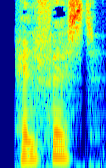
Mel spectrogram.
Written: halvfast

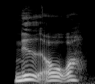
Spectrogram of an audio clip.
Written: nedover

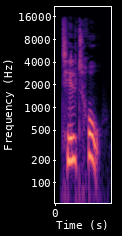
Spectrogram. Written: tiltro

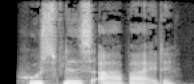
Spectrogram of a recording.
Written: husflidsarbejde

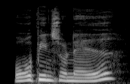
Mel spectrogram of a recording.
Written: robinsonade

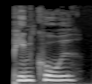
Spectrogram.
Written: pinkode

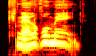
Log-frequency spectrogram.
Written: knaldroman

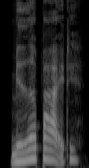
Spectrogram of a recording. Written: medarbejde

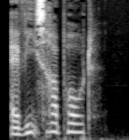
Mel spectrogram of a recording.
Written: avisrapport

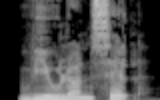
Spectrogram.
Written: VIOLONCELLEN

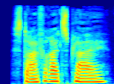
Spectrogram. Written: strafferetspleje

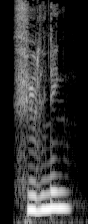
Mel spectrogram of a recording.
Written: fyldning

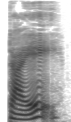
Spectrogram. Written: deraf

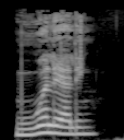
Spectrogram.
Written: murerlærling

